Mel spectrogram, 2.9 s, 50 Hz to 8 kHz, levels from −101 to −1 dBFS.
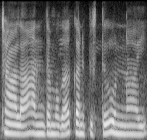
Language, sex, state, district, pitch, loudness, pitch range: Telugu, female, Andhra Pradesh, Sri Satya Sai, 190 Hz, -16 LUFS, 180-205 Hz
